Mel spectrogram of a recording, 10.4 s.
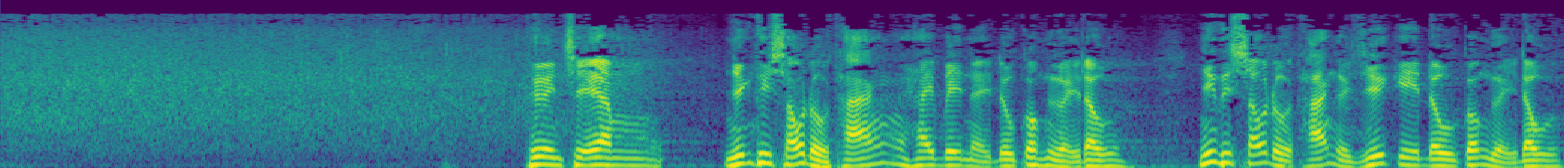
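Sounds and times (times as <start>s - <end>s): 
warm round of applause: 0.0s - 4.3s
speech: 3.5s - 10.4s.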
